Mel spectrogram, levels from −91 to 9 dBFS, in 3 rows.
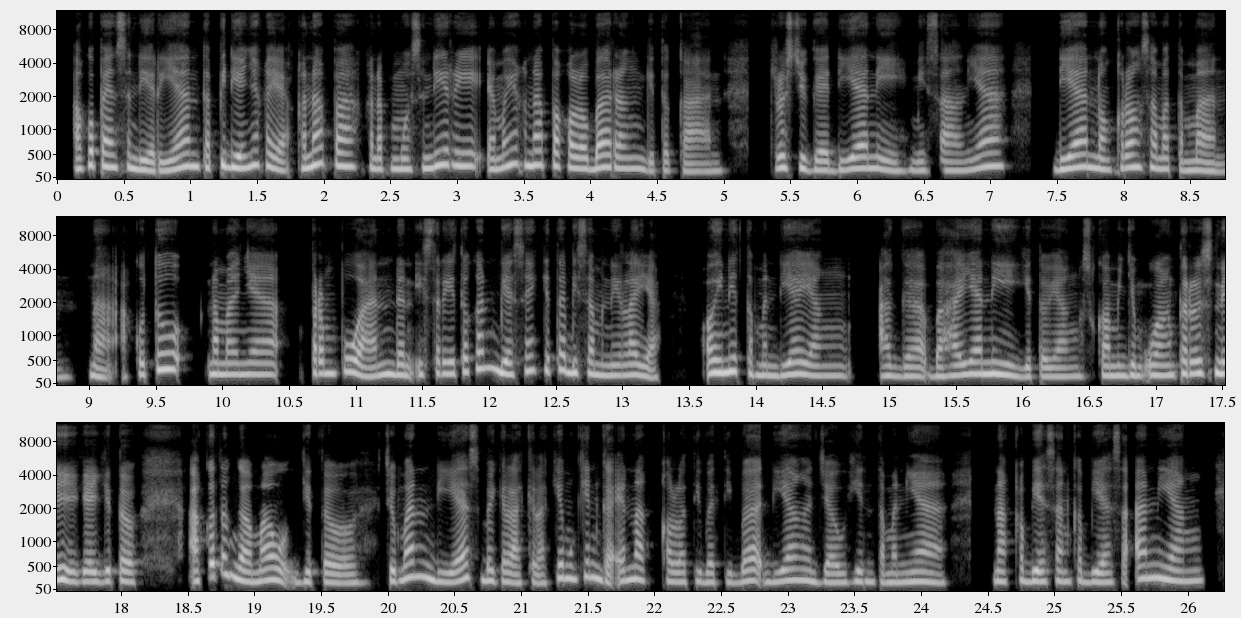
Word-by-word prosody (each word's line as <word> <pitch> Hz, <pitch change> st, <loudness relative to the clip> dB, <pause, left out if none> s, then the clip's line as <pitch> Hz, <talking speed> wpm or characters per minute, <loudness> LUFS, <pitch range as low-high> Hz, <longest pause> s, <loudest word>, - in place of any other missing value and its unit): aku 215 Hz, +7 st, +3 dB
pengen 255 Hz, -3 st, +3 dB
sendirian, 215 Hz, +2 st, +2 dB
tapi 235 Hz, +4 st, +2 dB
dianya 245 Hz, +3 st, +5 dB
kayak, 215 Hz, -9 st, -1 dB
"Kenapa? 270 Hz, +1 st, +2 dB
Kenapa 210 Hz, 0 st, -2 dB
mau 210 Hz, 0 st, 0 dB
sendiri? 270 Hz, +5 st, +1 dB
Emangnya 255 Hz, +9 st, 0 dB
kenapa 285 Hz, 0 st, +2 dB
kalau 220 Hz, -2 st, +3 dB
bareng?" 225 Hz, -3 st, +1 dB
Gitu 175 Hz, +1 st, -7 dB
kan. 160 Hz, 0 st, -6 dB, 0.4 s
Terus 235 Hz, +1 st, 0 dB
juga 190 Hz, -4 st, 0 dB
dia 215 Hz, +5 st, +1 dB
nih, 190 Hz, -6 st, -1 dB
misalnya 185 Hz, +9 st, -2 dB, 0.4 s
dia 225 Hz, +6 st, +4 dB
nongkrong 235 Hz, +2 st, +1 dB
sama 230 Hz, -3 st, -1 dB
teman. 170 Hz, -3 st, -3 dB, 0.2 s
Nah, 175 Hz, -4 st, 0 dB
aku 190 Hz, +4 st, -5 dB
tuh 320 Hz, +1 st, +4 dB, 0.3 s
namanya 225 Hz, -1 st, +1 dB, 0.2 s
perempuan 240 Hz, -4 st, +2 dB
dan 210 Hz, -2 st, +1 dB
istri 235 Hz, +1 st, -1 dB
itu -, -, +1 dB
kan 335 Hz, +2 st, 0 dB
biasanya 265 Hz, +4 st, +2 dB
kita 290 Hz, 0 st, -2 dB
bisa 255 Hz, -2 st, +1 dB
menilai 205 Hz, -3 st, 0 dB
ya, -, -, -10 dB, 0.4 s
"Oh -, -, +5 dB
ini 260 Hz, +2 st, +7 dB
teman 205 Hz, -4 st, -1 dB
dia 215 Hz, +4 st, +1 dB
yang 200 Hz, -2 st, -3 dB, 0.2 s
agak 190 Hz, -1 st, -2 dB
bahaya 200 Hz, +5 st, +1 dB
nih," 215 Hz, -6 st, +3 dB
gitu, 180 Hz, 0 st, -4 dB
"yang 180 Hz, +1 st, -4 dB
suka 195 Hz, +2 st, -2 dB
minjem 195 Hz, 0 st, -1 dB
uang 210 Hz, 0 st, +1 dB
terus 240 Hz, +1 st, +2 dB
nih." 240 Hz, -5 st, +5 dB
Kayak 195 Hz, 0 st, +1 dB
gitu. 205 Hz, -, +2 dB, 0.5 s
Aku 210 Hz, +6 st, +3 dB
tuh 340 Hz, 0 st, -1 dB
enggak 205 Hz, -5 st, +4 dB
mau, 220 Hz, 0 st, +2 dB
gitu. 185 Hz, -3 st, -1 dB, 0.2 s
Cuman 260 Hz, +4 st, +2 dB
dia 195 Hz, +6 st, +1 dB
sebagai 215 Hz, -5 st, -3 dB
laki-laki 175 Hz, +6 st, -3 dB
mungkin 265 Hz, +3 st, -1 dB
enggak 240 Hz, -, -1 dB
enak, 235 Hz, +1 st, 0 dB
kalau 195 Hz, -1 st, -2 dB
tiba-tiba 185 Hz, +2 st, -3 dB
dia 210 Hz, +5 st, 0 dB
ngejauhin 190 Hz, -1 st, -2 dB
temennya. 185 Hz, 0 st, -2 dB, 0.3 s
Nah, 205 Hz, -, +1 dB
kebiasaan-kebiasaan 200 Hz, +2 st, -1 dB
yang, 215 Hz, -2 st, 0 dB
210 Hz, 175 wpm, -20 LUFS, 190-240 Hz, 0.5 s, ini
